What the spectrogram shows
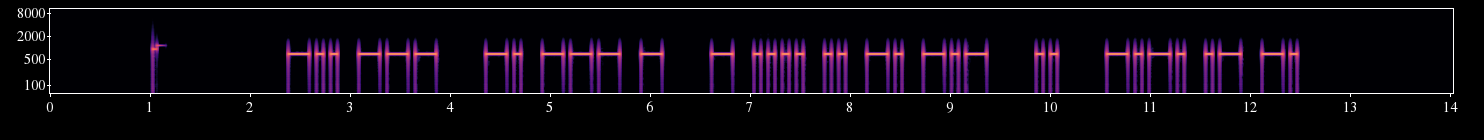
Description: Morse code, heard as a keyed tone, about 17 wpm, 700 Hz. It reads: DO NOT THINK I CAN
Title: Sets of 5 Words Encore2 17wpm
